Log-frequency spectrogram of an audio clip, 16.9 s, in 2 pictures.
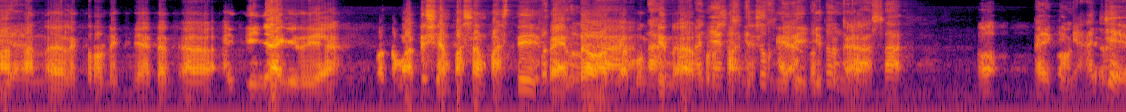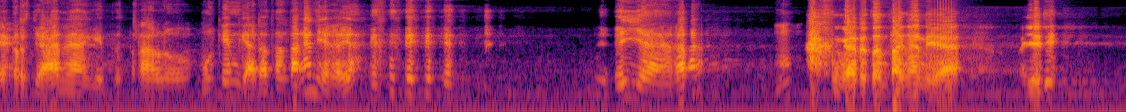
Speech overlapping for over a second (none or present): present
